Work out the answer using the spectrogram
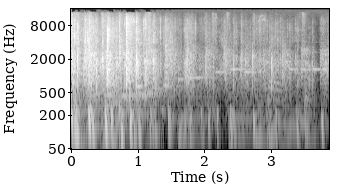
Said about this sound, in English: All right, well, why don't we give a round of applause to our awesome panel.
